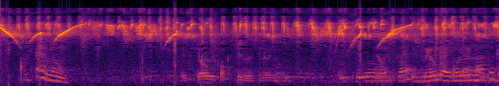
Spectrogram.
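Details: Bananaquit (sibite, cambacica) singing at a song contest: high, thin, sizzling song with quick sweeping whistles rising and falling and buzzy trills, repeated in short phrases; men talk quietly in the background.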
